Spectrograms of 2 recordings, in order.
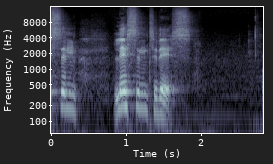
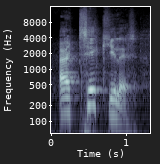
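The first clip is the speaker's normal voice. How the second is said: adjective "articulate" with stress on the second syllable. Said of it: "the stress is here in the second syllable".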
